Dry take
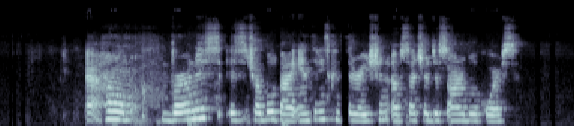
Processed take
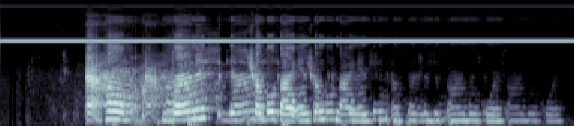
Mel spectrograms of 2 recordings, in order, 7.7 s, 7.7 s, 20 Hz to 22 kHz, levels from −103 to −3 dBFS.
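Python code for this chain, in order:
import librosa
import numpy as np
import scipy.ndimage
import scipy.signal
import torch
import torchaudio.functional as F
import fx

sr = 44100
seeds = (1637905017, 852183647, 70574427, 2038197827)

y = fx.dynamic_eq(x, sr, hz=240.0, q=1.1, threshold_db=-31.0, ratio=4.0, max_db=-5)
y = fx.filter_sweep_lowpass(y, sr, from_hz=1900.0, to_hz=170.0, start_s=3.32, end_s=5.04, q=1.6)
y = y + 10.0 ** (-12.5 / 20.0) * np.pad(y, (int(787 * sr / 1000.0), 0))[:len(y)]
y = fx.pwm(y, sr, carrier_hz=5800.0)
y = F.gain(torch.from_numpy(y), 1.5).numpy()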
